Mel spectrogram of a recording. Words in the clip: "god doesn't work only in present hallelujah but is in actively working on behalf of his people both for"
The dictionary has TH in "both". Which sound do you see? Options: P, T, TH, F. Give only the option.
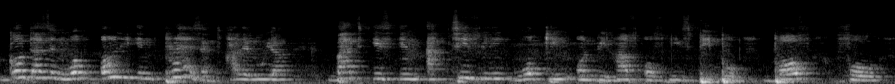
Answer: F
